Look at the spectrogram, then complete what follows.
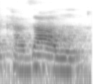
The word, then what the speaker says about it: casal: Mas você concorda comigo que a gente não pronuncia casal? Casal. A gente não diz casal no português. A gente diz casal. Casal. Ou seja, essa letra L, pra gente, ela acaba tomando um som de letra U.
